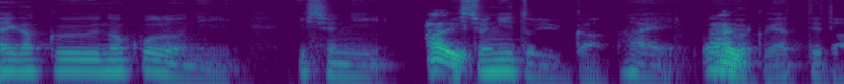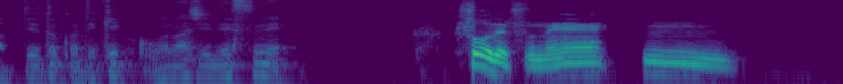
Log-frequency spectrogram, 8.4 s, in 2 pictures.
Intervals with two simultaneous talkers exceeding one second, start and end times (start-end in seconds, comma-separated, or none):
none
